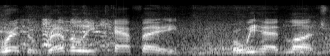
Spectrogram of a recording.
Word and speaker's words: Reveille: You pronounce it... Reveille. We're at the Reveille Cafe where we had lunch with them.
